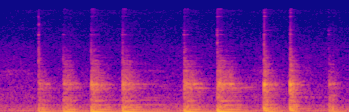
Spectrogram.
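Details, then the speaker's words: Springy, boingy ringing through the speaker at each tap, about nine taps in under four seconds, on a running amp: a microphonic power tube from the first set fitted before biasing; knocks can loosen the internal spacers inside the glass. "sounds like a rubber band or a spring or something inside that's what a microphonic power tube sounds like"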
